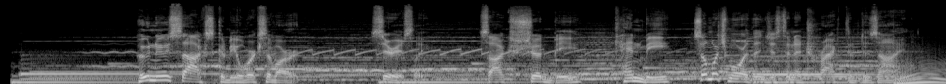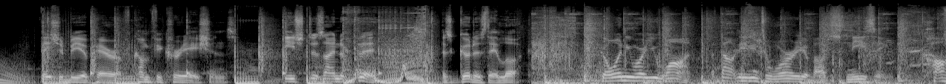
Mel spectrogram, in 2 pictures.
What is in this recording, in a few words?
commercial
